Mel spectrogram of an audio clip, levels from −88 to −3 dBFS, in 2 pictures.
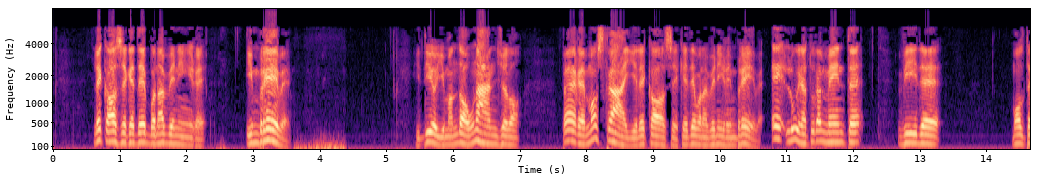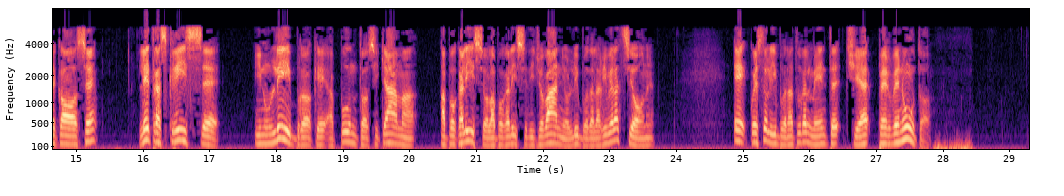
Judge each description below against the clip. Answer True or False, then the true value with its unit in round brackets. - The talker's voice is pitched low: True (125 Hz)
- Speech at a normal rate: False (110 wpm)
